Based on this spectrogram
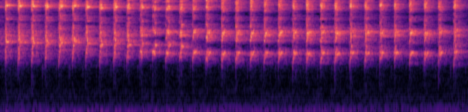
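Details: Ngekek panjang, the long chattering song of a lovebird fighter that provokes rival lovebirds. Rapid, evenly pulsed high, scratchy notes repeat roughly three times a second throughout, steady and loud.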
